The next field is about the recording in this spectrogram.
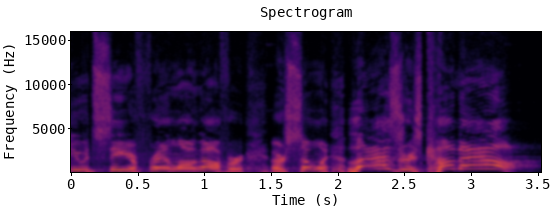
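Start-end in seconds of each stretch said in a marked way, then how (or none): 2.1-3.3 mock calling out, loud and high-pitched. Retelling a Scripture scene, calling out to a friend: loud call. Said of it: "He cries out in a loud voice".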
